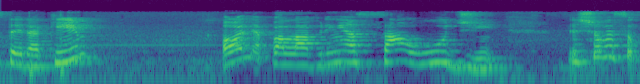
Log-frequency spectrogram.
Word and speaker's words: saúde: Quando eu pronuncio saúde, saúde, você observa que esse U, ele não foi tão fraco, né?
